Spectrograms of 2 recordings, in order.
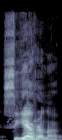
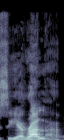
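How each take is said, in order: First: The stress is on the first syllable. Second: The stress is on the second syllable. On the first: The speaker calls it right. "with the stress on the first syllable" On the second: The speaker calls it wrong. "we don't want to change it to cierrala"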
